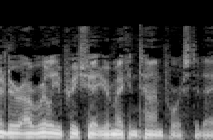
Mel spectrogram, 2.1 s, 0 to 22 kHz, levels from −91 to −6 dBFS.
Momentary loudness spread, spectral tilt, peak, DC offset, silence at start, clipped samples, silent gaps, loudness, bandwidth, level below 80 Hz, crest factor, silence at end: 8 LU; -7.5 dB/octave; -8 dBFS; under 0.1%; 0 s; under 0.1%; none; -22 LUFS; 10 kHz; -46 dBFS; 14 dB; 0 s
